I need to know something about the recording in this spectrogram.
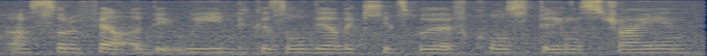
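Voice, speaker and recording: A woman's voice: mid-range voice, completely flat delivery, quick pace, background noise. A young woman recounting her school days in plain, fluent, matter-of-fact English. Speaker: interviewee. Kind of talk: casual recollection.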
